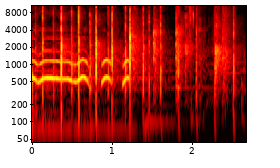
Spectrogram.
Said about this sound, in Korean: 먼저 박수부터 쳐볼까요?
